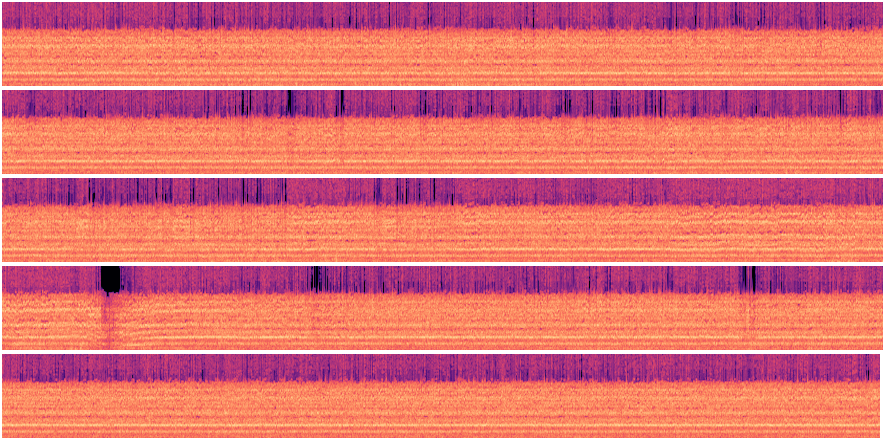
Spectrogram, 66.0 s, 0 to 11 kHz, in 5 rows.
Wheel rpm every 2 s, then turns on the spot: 230, 230, 230, 230, 230, 230, 230, 230, 230, 230, 230, 230, 230, 230, 230, 230, 230, 230, 220, 220, 170, 210, 230, 230, 230, 230, 230, 230, 230, 230, 230, 230, 230.
none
